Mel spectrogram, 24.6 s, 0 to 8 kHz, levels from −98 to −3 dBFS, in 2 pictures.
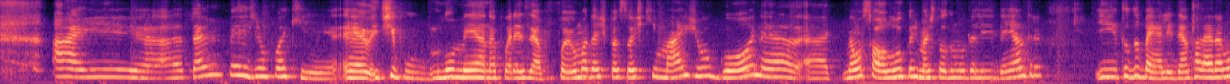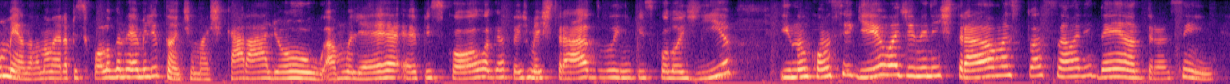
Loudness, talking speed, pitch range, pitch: -18 LUFS, 155 wpm, 230-280 Hz, 255 Hz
